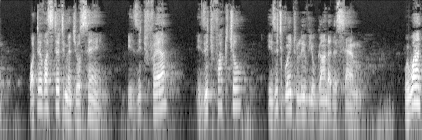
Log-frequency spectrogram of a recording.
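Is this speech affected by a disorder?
No.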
